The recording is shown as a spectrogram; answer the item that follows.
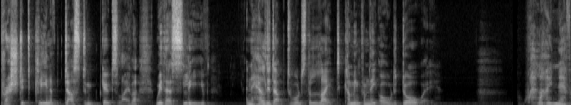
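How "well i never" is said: breathed, higher, almost unable to speak. She holds up the object she cleaned, breathed, almost unable to speak. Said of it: "she breathed, almost unable to speak".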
